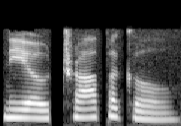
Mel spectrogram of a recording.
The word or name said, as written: neotropical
